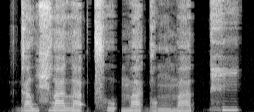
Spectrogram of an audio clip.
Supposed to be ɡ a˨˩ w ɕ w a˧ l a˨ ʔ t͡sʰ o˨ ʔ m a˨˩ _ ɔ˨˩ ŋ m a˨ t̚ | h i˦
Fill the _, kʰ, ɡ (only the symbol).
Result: ɡ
